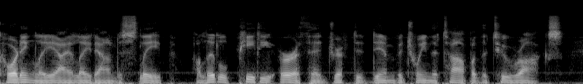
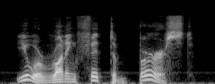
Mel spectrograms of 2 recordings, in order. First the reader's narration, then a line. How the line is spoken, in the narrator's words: I cried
